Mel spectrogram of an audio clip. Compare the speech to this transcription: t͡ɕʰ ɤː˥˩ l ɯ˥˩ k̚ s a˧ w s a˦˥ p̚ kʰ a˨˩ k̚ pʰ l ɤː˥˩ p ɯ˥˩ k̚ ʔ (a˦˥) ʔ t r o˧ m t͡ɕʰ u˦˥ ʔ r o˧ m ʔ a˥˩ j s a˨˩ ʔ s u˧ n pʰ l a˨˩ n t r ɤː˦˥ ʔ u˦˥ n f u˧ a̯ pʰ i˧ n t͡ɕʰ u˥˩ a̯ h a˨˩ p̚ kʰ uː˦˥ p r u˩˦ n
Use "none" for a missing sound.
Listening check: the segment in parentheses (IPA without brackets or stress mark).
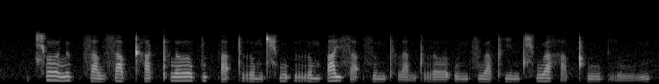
a˨˩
